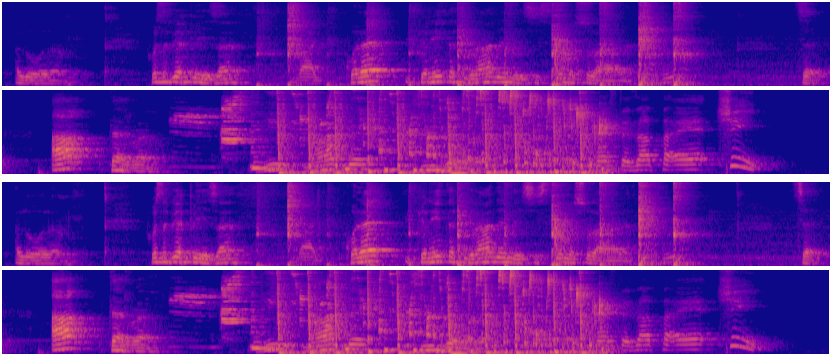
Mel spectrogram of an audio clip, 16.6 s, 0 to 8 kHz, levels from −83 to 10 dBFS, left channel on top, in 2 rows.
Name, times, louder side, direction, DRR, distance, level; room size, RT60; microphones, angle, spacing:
voice 1, 0.1-0.7 1.1-2.6 3.4-6.3 7.9-8.2 8.8-9.9 10.8-12.0 12.3-13.2, right 2 dB, 65° right, 0.8 m, -35 dB
sound 1, 2.5-8.3, right 3 dB, 35° right, 2.1 m, -41 dB
voice 2, 2.9-3.3 6.5-6.8 13.9-15.8, left 2 dB, 30° left, 0.6 m, -41 dB
sound 2, 10.0-14.3, right 1 dB, 15° right, 1.0 m, -31 dB
9.5 x 4.4 x 5.1 m
head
